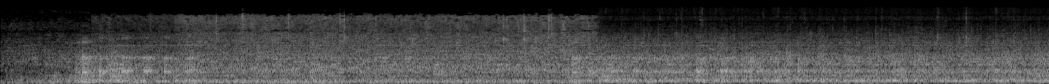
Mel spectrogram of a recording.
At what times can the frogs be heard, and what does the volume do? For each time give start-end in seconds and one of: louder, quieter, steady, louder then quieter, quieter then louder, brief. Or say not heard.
not heard.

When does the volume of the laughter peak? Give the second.
1 s.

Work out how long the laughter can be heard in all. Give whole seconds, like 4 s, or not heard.
4 s.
